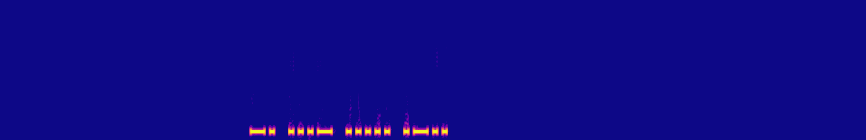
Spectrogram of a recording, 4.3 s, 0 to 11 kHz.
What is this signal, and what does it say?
Morse code, heard as a keyed tone, about 52 wpm, 700 Hz. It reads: NV5L
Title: USA Call Signs - 4 Characters - Repeated 3x - 50wpm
